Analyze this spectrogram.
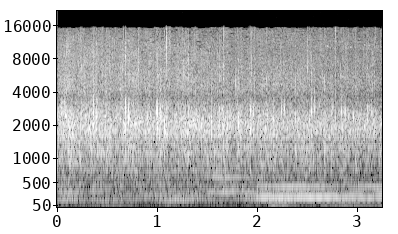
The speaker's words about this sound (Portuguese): Você pode dar um aplauso ao Senhor neste momento.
